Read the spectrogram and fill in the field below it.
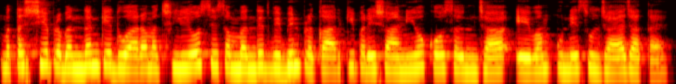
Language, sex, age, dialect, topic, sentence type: Hindi, female, 18-24, Marwari Dhudhari, agriculture, statement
